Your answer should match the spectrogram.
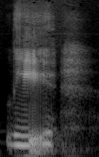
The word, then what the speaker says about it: Li: As for my last name, Li. Li is the pinyin pronunciation of the Chinese surname.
